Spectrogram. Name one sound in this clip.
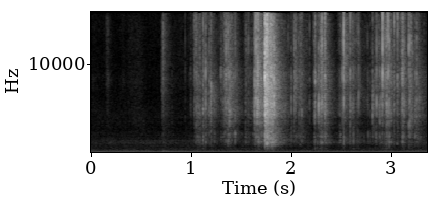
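Plastic wrappers rustle and crinkle as they are handled.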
